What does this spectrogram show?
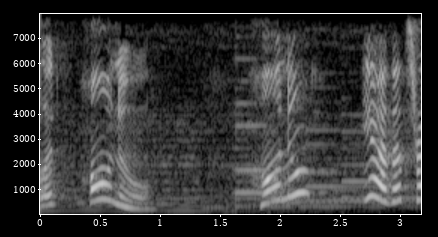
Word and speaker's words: honu: Well, we have a sea turtle and we call it honu.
